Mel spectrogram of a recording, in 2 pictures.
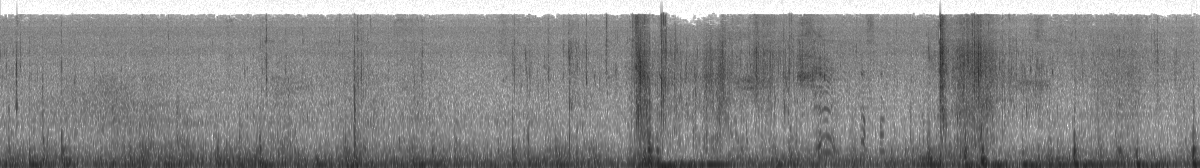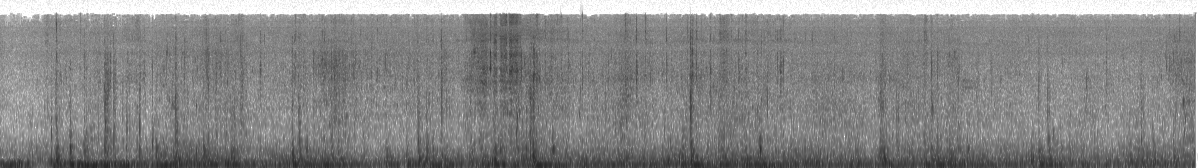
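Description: Wind buffeting the microphone in a heavy, steady low rumble, with choppy water slapping around a kayak. A few sudden, louder hits stand out about a quarter, two fifths and two thirds of the way through.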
